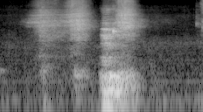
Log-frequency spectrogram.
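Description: A man breathing between phrases: a hissing breath in, then a short, low nasal exhale about a second in.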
